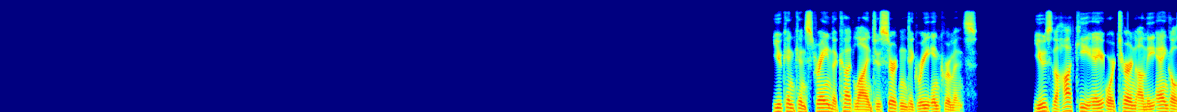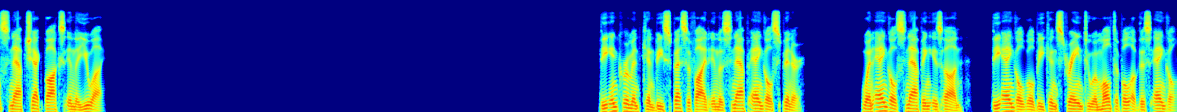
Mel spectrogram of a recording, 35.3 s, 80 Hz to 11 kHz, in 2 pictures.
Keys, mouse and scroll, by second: 0.2-1.3 alt+middle drag, 20.2 alt+middle click, 27.6 click, 27.7 click, 27.9 click, 28.0 click, 28.2-31.2 drag, 31.6 click, 31.7 click, 31.9 click, 32.2 click.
